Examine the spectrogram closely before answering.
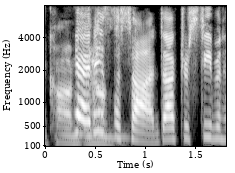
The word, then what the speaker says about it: Hassan: Yeah, it is Hassan, Dr. Stephen Hassan.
